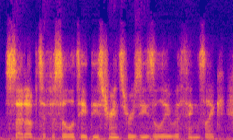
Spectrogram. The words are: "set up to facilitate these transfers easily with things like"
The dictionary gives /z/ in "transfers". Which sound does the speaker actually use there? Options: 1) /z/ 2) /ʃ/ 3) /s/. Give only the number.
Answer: 1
